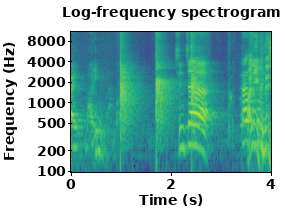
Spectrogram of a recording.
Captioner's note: impressed applause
